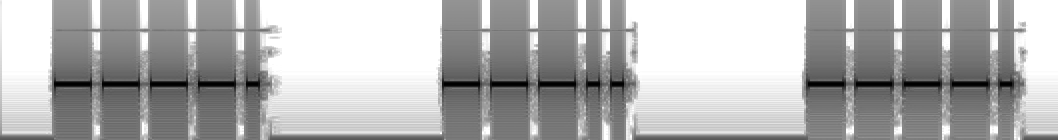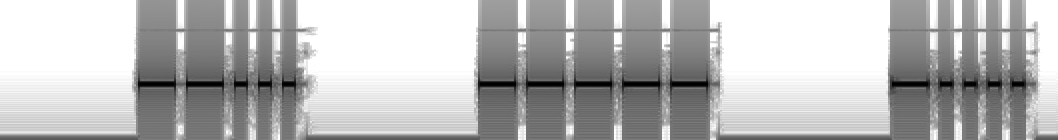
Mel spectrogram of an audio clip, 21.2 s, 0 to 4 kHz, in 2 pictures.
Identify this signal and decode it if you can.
Morse code, heard as a keyed tone, about 10 wpm, 800 Hz. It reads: 9 8 9 7 0 6
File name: ct2idw / exerc14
